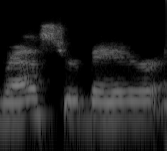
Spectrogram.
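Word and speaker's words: Rasterbator: i prefer is called rasterbaiter and yes it does rhyme with the word you all know and then in fact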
